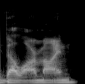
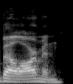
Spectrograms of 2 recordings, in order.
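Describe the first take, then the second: First: The name is said as it looks written. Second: The name is said the standard way. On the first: The speaker calls it wrong. "I'm a Yankee. I would say Bellarmine if I saw that" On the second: The speaker calls it right. "which I pronounced correctly now"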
